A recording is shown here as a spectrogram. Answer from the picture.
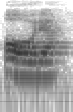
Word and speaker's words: hora: E o H no início das palavras, ele não tem som, ele é mudo, ok? Se eu tirasse a letra H da palavra hora, não mudaria a sua pronúncia.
